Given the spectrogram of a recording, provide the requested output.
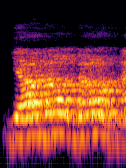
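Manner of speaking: usual speaking voice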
